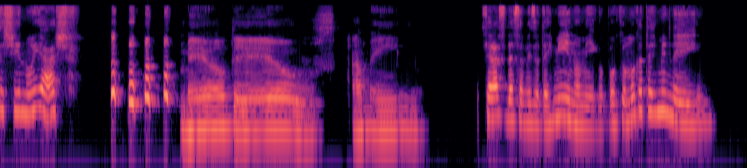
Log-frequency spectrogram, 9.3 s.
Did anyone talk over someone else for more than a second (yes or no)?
no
